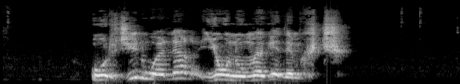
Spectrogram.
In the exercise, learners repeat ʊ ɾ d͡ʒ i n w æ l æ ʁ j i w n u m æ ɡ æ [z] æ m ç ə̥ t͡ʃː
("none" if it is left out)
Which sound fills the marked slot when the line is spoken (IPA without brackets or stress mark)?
ð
